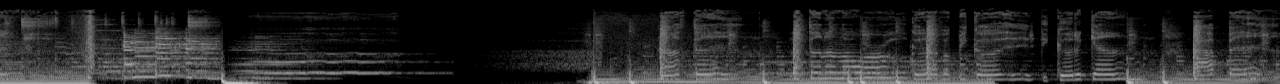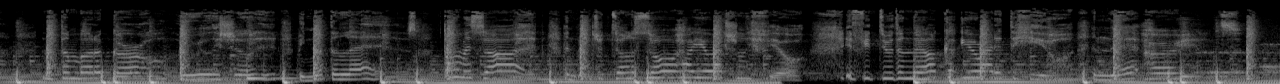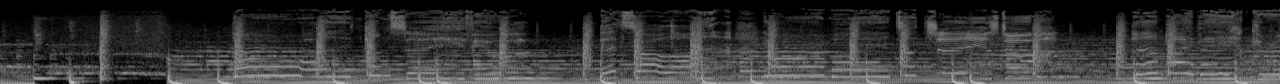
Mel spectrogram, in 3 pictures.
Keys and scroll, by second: 3.9 r, 7.7 F3, 8.1 Escape, 8.4 F2, 17.3 shift+Page_Up, 23.9 space, 32.4 KP_Add, 32.8-36.3 typing, 36.9 ctrl+space.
